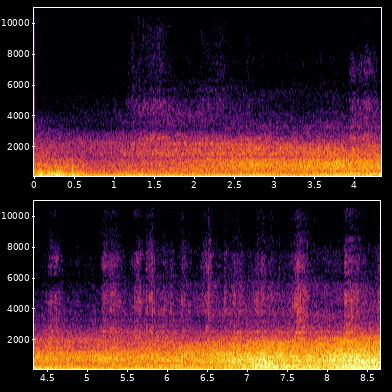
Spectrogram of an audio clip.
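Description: Airliner approaching with its landing lights on; its engine noise swells over the last couple of seconds as it nears. A steady low hum runs underneath.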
